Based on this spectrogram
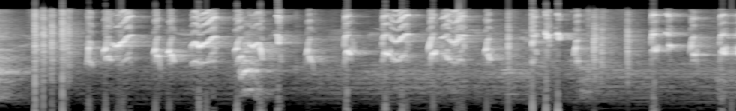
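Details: Lively white-rumped shama in full song packed with learned material: dense, rapid high chirps and twisting whistled notes, pulsing several times a second without pause.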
